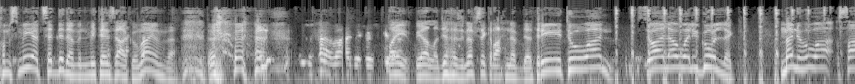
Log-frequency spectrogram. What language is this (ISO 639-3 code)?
ara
